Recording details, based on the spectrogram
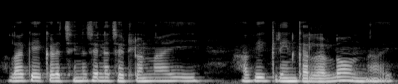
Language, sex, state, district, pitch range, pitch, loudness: Telugu, male, Telangana, Mahabubabad, 155-165 Hz, 160 Hz, -17 LUFS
